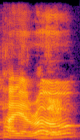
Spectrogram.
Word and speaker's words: paellero: On the paellero, which is, yeah. Very good. You got the double L right.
